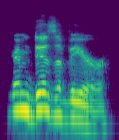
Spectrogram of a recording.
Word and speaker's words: Remdesivir: How do you pronounce that? Remdesivir, Remdesivir.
